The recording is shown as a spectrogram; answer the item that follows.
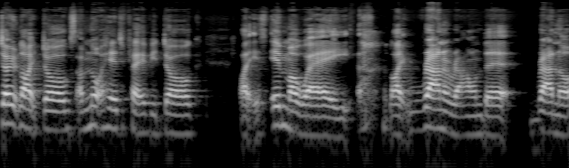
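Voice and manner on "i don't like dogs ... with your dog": normal talking voice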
